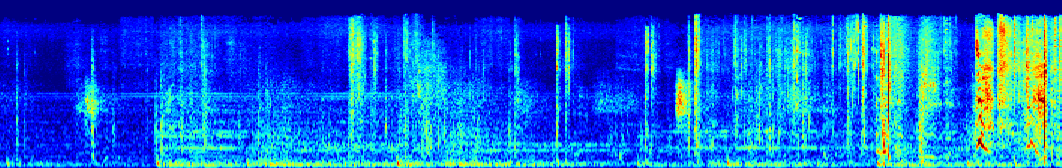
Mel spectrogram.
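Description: Soft footsteps creep slowly across a hard tiled floor.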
